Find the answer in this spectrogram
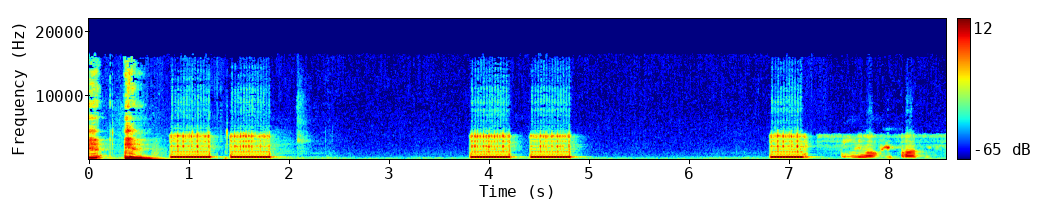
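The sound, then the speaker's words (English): The ringing tone of an outgoing phone call placed from the UK sounds in steady double pulses, three rounds with long gaps between, clear and fairly loud, before a brief voice answers as the last ring cuts off. “Oh my gosh, it's ringing.”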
